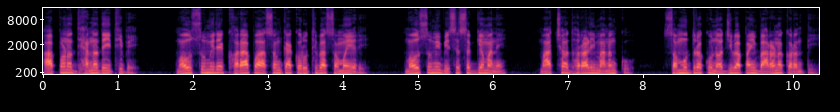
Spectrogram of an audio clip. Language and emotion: Odia, neutral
